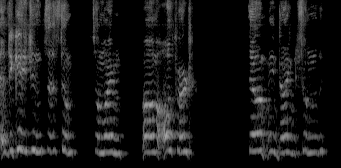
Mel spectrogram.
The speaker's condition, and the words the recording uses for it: Cerebral palsy. And when I take breaks or take a drink, it kind of cleared my throat a little bit.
